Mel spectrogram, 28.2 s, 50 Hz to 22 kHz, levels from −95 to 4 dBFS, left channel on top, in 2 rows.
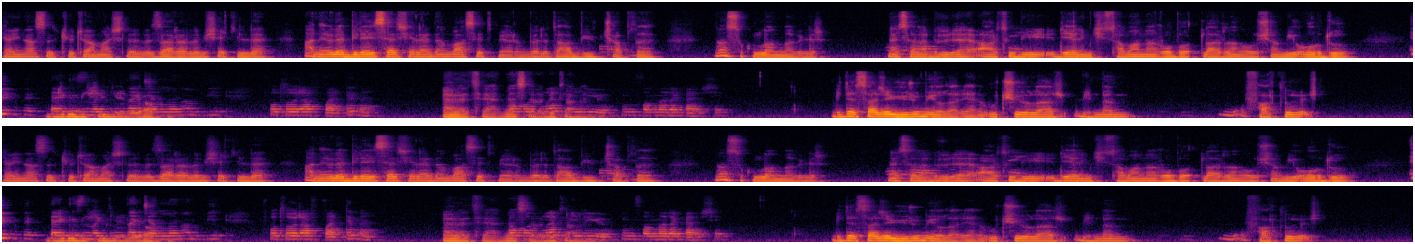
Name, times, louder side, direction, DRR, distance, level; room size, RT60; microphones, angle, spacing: voice 1, 0.0-2.7 3.0-6.5 7.1-8.2 8.9-13.5 14.6-15.6 18.5-19.8 22.4-25.4 26.3-27.3, left 2 dB, 50° left, 0.8 m, -28 dB
voice 2, 6.0-6.4 8.8-9.6 10.1-10.3 14.1-16.3 16.8-17.9 19.2-21.3, right 2 dB, 50° right, 3.6 m, -39 dB
11.5 x 9.9 x 2.5 m
head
